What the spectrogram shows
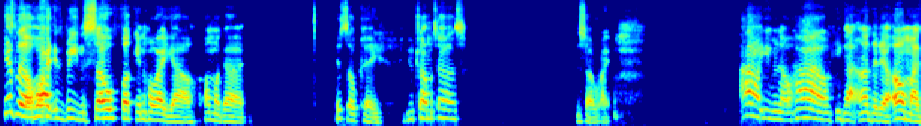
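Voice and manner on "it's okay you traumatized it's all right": very soft, low, tender murmur; soothing. Real, not acted. Owner to traumatized puppy with pounding heart, soothing. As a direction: comfort a frightened pet, hushed and low.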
